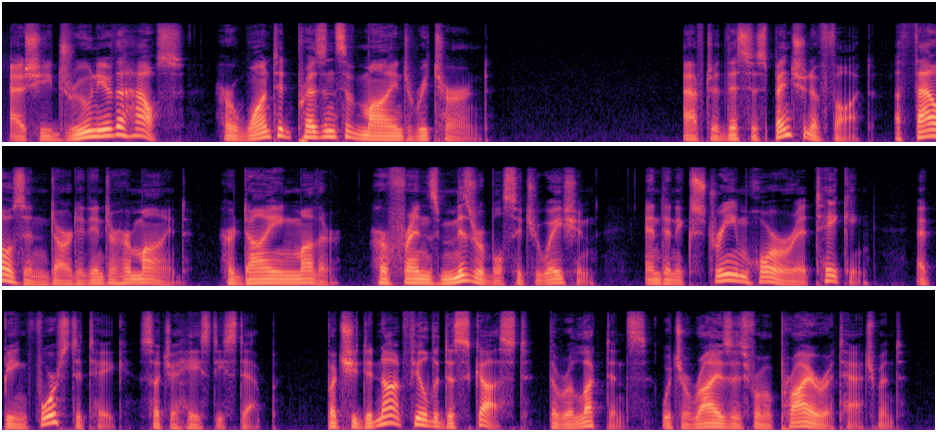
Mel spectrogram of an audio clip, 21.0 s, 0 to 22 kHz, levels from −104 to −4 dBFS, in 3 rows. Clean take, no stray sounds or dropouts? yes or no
yes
